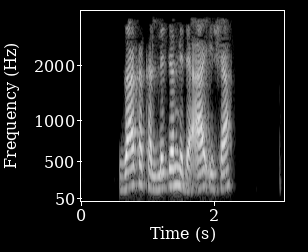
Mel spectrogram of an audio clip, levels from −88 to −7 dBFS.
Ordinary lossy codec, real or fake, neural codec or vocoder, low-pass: MP3, 32 kbps; real; none; 3.6 kHz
